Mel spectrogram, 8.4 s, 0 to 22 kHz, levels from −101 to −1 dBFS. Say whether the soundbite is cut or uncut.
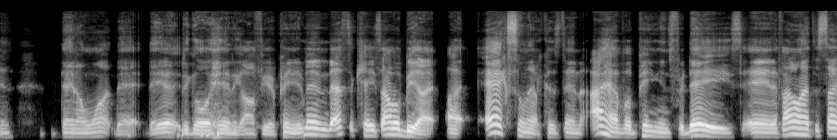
cut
